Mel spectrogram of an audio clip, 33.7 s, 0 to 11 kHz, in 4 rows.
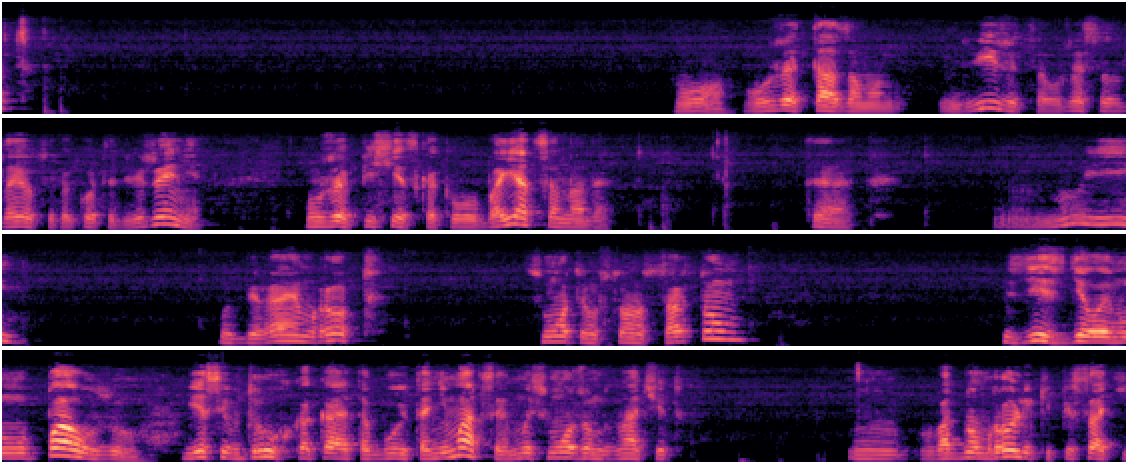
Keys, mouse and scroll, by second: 1.5-11.5 drag, 13.1 middle click, 13.5-13.9 middle drag, 15.1 middle click, 17.1-18.6 drag, 19.5-20.1 drag, 21.5-22.6 drag.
